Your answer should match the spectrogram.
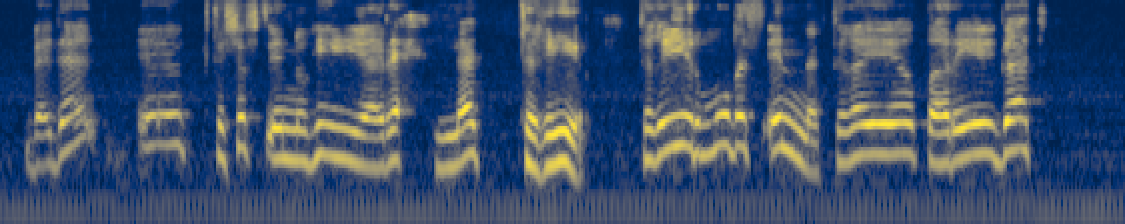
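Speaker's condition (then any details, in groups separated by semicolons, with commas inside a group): Stuttering; milder than many others, therapy begun about two years ago, cognitive behavioral therapy, strategy training; repeated words, prolonged sounds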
